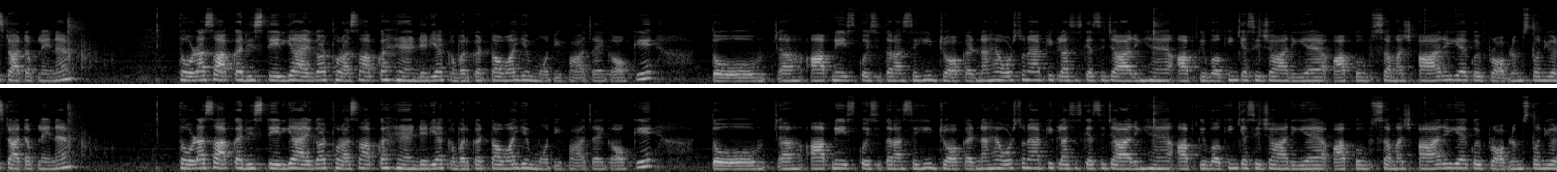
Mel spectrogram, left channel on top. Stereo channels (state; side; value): normal; both; correlation 0.44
